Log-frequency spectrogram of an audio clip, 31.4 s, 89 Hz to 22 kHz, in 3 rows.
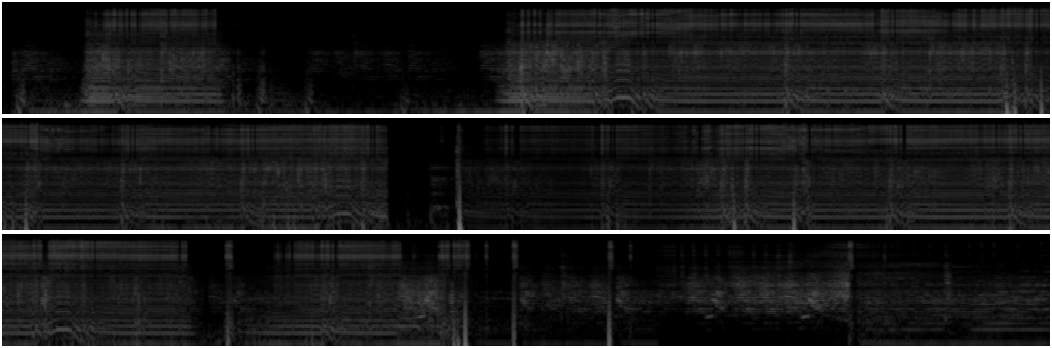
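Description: Bass-heavy music played at high volume through a small bare JBL Go 2 speaker driver, heavily distorted as the cone is overdriven far past its normal travel. The sound drops out abruptly a few times, once almost to silence about halfway through.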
